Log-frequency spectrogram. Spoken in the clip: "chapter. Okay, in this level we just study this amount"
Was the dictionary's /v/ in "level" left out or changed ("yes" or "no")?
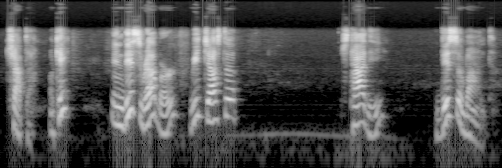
yes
